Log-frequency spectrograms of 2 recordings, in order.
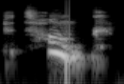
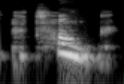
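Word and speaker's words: petanque: question one what is patonk better known as so what is potonk better known as uh so it's spelt p-e-t-a-n-q-u-e so it's french and i've just realized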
